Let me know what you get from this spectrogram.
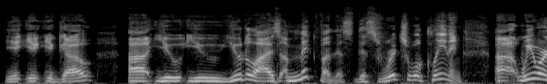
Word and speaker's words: mikvah: So they, in this synagogue, they built a tunnel, and the tunnel is connected to something called a mikvah, M-I-K-V-A-H.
